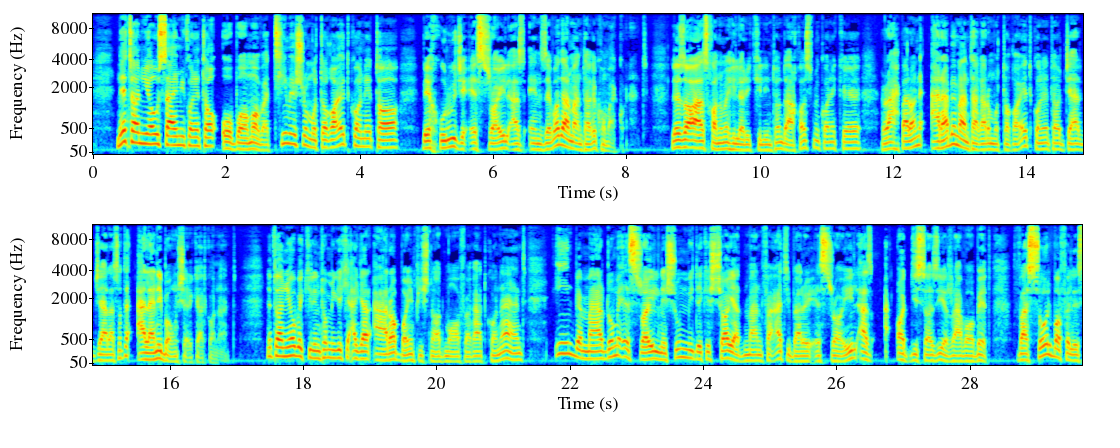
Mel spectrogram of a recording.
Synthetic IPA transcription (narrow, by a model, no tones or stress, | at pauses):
ne̞t̪ʰɒːnijɑuːsæːjmiːko̞ne̞t̪ʰɒːobɒːmɒːvæt̪ʰiːme̞ʃɾomo̞t̪ʰæɣɒːe̞d̪̥kʰo̞ne̞t̪ʰɒː | b̥e̞xoɾuːd͡ʒe̞ʔesɾɒːiːlæze̞nze̞vɒːd̪æɾmænt̪ʰæɣekʰo̞mæ̰kʰːo̞̥nænd̪̥ | le̞zɒːæzxɒːnume̞ɦilɒɾicʰilint̪ʰo̞nd̪æɾxɒːst̪miːkʰo̞ne̞cʰe̞ræhbæɾɒːne̞æɾæbe̞mænt̪ʰæɣæɾomo̞t̪ʰæɣɒːe̞d̪̥kʰo̞ne̞t̪ʰɒːd͡ʒæɾd͡ʒælæsɒːt̪eælæniːbɒːuːnʃe̞̰ɾcʰæ̰t̪kʰo̰næ̰nd̪̥ | ne̞t̪ʰɑnijobe̞cʰilint̪onmiːɟe̞cʰeʔæɟæɾæʔɾɒːb̚ːɒːiːnpʰiːʃnæhɒ̰ːd̪moɒːfe̞ɣæt̪kʰo̞nænd̪ | iːnbe̞mæɾd̪o̞me̞ːsɾɒːiːlne̞ʃuːnmiːd̪e̞cʰe̞ʃɒːjæd̪̚mænfæʔæt̪ʰiːbæɾɒːje̞̰ʔesɾɒːʔiːlæzɒːd̪ːiːsɒːziːjerævɒːbe̞t̪ʰvæsolbɒːfe̞les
